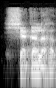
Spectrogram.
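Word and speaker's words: शकलः: Sakalaha, Shakalaha. Both are different. So meanings are also different. Sakala is different. Shakala is different. Sakala is everything. Shakala is parts. So if you change the pronunciation, the meaning will change.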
